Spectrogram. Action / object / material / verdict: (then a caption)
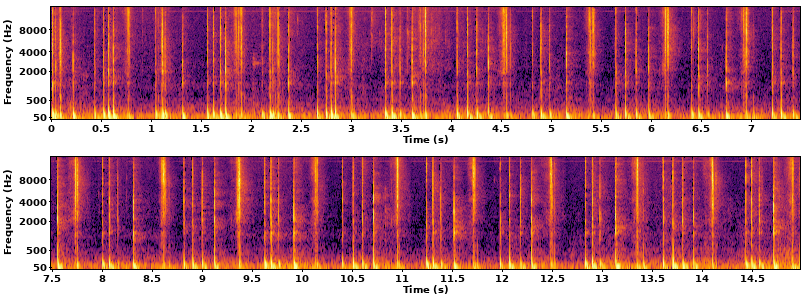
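tap / expanded polypropylene foam roller / EPP foam / none. Fingertips tap and scratch the surface of a red and white speckled expanded polypropylene (EPP) foam roller held in both hands. A steady stream of short, dry taps sounds, each a dull low thud with a bright clicky edge that dies away almost at once, mixed with light scratchy rustling between strikes.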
